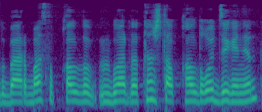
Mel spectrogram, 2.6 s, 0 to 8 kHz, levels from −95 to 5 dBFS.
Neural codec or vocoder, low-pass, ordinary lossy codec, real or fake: none; 7.2 kHz; MP3, 48 kbps; real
